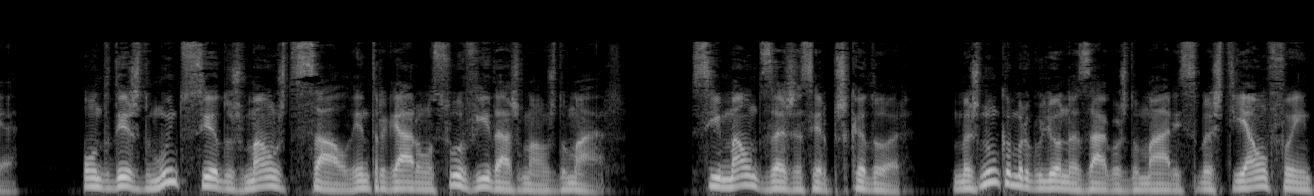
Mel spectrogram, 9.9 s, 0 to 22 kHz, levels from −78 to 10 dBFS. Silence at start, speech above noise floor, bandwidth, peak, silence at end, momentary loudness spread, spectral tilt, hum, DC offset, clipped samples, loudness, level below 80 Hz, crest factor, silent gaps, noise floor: 0 s; 47 dB; 10 kHz; -4 dBFS; 0 s; 7 LU; -6 dB/octave; none; under 0.1%; under 0.1%; -21 LUFS; -40 dBFS; 16 dB; 4.84-5.12 s; -67 dBFS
